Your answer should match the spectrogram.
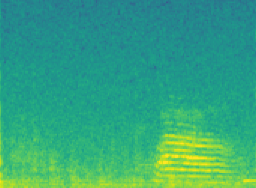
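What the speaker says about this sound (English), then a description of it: "is meowing at me because she wants to sit on my lap." A pet cat meows indoors at home, a faint rustle first and then one clear, drawn-out meow close by.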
